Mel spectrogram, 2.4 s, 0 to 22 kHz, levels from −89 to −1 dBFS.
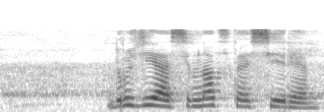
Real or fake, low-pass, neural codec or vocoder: fake; 7.2 kHz; codec, 44.1 kHz, 7.8 kbps, Pupu-Codec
